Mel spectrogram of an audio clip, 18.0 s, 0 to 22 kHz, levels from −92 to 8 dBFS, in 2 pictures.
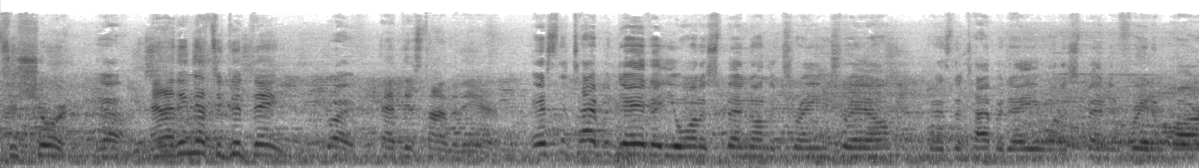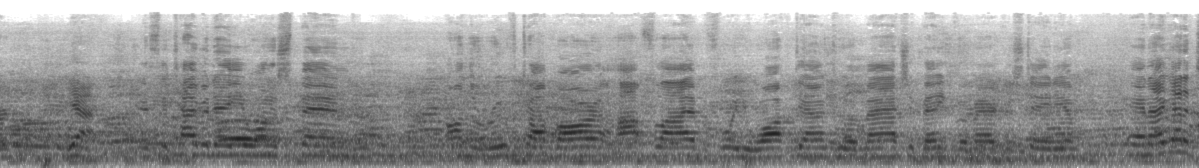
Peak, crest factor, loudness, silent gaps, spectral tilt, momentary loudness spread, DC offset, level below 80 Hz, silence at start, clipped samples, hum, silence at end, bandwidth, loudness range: -2 dBFS; 14 dB; -16 LUFS; none; -4 dB/octave; 8 LU; under 0.1%; -46 dBFS; 0 s; under 0.1%; none; 0 s; 17 kHz; 3 LU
